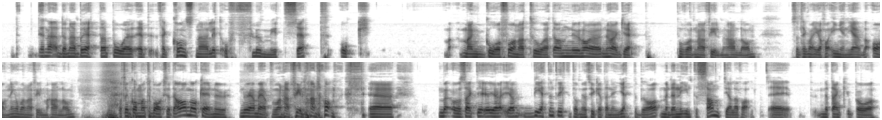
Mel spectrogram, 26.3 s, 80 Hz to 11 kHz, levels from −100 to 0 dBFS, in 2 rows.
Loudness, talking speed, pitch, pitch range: -25 LUFS, 225 wpm, 130 Hz, 115-150 Hz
